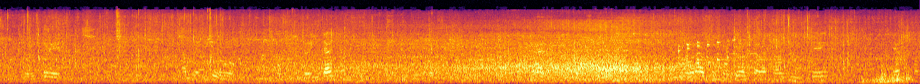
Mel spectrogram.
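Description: Several men murmur and talk among themselves nearby.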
